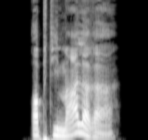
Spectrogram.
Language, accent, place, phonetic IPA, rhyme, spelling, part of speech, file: German, Germany, Berlin, [ɔptiˈmaːləʁɐ], -aːləʁɐ, optimalerer, adjective, De-optimalerer.ogg
- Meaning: inflection of optimal: 1. strong/mixed nominative masculine singular comparative degree 2. strong genitive/dative feminine singular comparative degree 3. strong genitive plural comparative degree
